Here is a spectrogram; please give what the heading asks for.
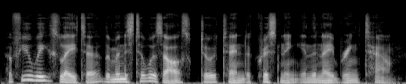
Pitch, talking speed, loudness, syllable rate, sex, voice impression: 110 Hz, 235 wpm, -18 LUFS, 6.3 syllables/s, male, masculine, adult-like, slightly thick, cool, slightly sincere, slightly wild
